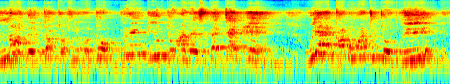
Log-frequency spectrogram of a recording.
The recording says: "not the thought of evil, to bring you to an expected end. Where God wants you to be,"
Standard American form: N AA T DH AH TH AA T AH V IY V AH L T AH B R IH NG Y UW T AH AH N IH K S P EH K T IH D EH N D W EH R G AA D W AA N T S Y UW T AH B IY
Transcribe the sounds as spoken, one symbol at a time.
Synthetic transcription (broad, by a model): N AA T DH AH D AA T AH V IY P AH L T AH B R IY NG Y UW T AH AH N IH K S P EH K T IH D EH N D W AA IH G AA D W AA N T Y UW T AH B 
